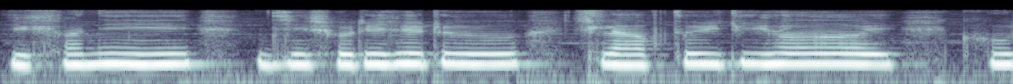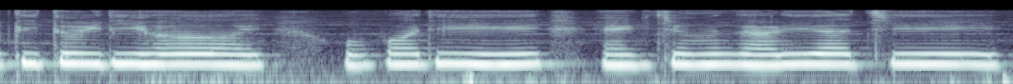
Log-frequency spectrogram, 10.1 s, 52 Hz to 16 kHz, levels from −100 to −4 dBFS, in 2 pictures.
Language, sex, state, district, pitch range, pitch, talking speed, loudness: Bengali, female, West Bengal, Jhargram, 200-210 Hz, 205 Hz, 90 wpm, -14 LUFS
